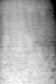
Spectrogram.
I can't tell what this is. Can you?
Sound effects > Electronic / Design
Hi ! If you used it in your games ,movies , Videos , you should tell me , because it's really cool!!! I just used a wavetable of Crystal and used ENV to give its WT Position some move. And Used a sine wave to modulate it Distortion is the final process Enjoy your sound designing day!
